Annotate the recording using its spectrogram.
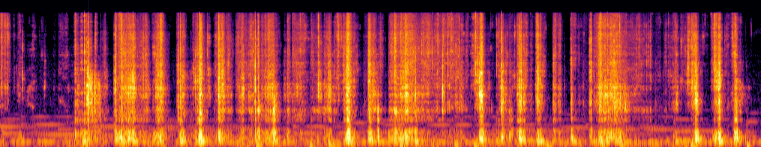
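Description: Yogurt squelches wetly as it is mixed.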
